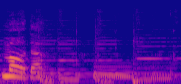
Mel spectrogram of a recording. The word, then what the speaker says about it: moda: It's sometimes pronounced O, like the O in the English word pot. O. Moda, moda.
